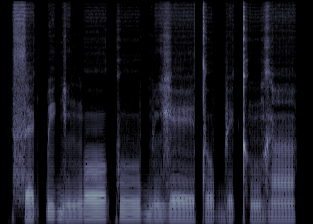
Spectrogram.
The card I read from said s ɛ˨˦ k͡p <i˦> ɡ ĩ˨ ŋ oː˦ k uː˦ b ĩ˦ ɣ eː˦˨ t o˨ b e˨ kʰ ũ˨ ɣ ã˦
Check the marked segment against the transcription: correct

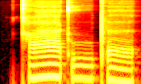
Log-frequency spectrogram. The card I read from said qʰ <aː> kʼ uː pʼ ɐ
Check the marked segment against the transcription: correct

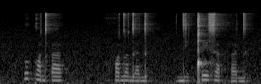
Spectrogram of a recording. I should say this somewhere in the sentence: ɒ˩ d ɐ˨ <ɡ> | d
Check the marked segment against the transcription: incorrect: d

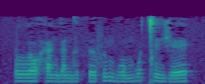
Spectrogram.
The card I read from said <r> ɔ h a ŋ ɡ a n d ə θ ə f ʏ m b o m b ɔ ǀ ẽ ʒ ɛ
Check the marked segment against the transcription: incorrect: lː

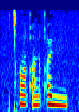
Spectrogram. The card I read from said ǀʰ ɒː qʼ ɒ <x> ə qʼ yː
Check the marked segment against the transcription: incorrect: ŋ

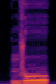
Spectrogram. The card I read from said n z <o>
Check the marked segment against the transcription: correct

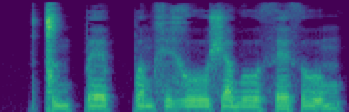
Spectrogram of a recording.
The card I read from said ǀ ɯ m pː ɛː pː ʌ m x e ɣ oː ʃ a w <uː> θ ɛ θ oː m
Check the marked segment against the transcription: incorrect: oː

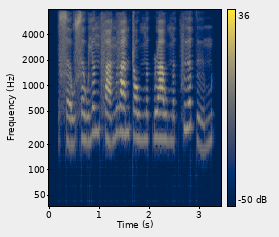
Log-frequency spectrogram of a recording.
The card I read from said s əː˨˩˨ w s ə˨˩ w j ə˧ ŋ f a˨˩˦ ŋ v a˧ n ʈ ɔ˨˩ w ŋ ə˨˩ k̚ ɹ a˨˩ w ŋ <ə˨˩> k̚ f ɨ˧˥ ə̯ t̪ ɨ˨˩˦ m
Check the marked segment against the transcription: correct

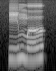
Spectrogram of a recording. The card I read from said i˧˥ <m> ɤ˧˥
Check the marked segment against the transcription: correct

